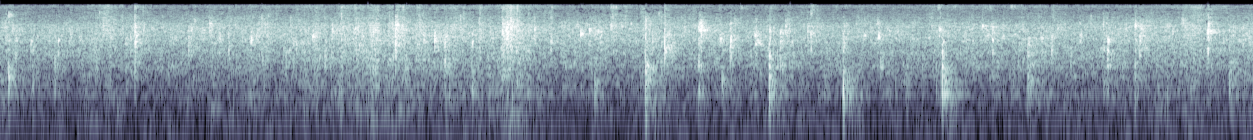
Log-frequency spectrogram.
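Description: Marinated chicken wings deep-frying in hot oil in a pan: a steady sizzle with frequent sharp crackles and pops.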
